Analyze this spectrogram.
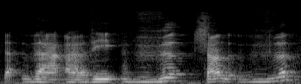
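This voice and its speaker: A man coaching on accents, explaining sound by sound in a calm, methodical way. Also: medium pitch, takes it slowly, reverberant.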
